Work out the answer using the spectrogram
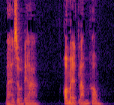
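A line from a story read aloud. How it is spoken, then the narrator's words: Gentle smiling question. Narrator (Vietnamese): mẹ khẽ cười, hỏi han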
